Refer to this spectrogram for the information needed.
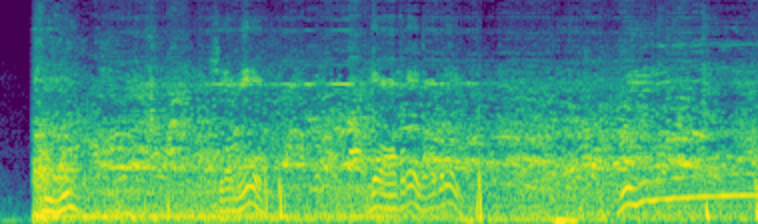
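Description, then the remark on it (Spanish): A chaotic street scuffle between rival German and Scottish football fans throwing chairs and parasols at a bar in the town centre: a dense crowd roars and shouts over one another, with sharp yells rising out of the din and a constant rumble of noise throughout. “Este era el sonido de algunos de esos enfrentamientos.”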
